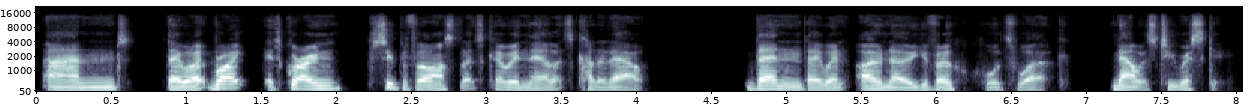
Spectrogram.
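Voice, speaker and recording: A man, a podcast guest, talking candidly in a halting way, often repeating words and starting over. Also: mid-range voice, fairly bright tone, no room sound. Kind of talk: candid conversational chat.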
